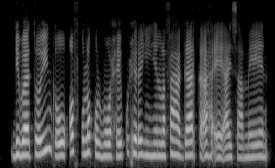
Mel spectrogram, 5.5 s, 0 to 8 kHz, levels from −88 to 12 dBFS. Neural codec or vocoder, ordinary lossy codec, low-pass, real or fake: codec, 16 kHz, 8 kbps, FunCodec, trained on LibriTTS, 25 frames a second; none; none; fake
